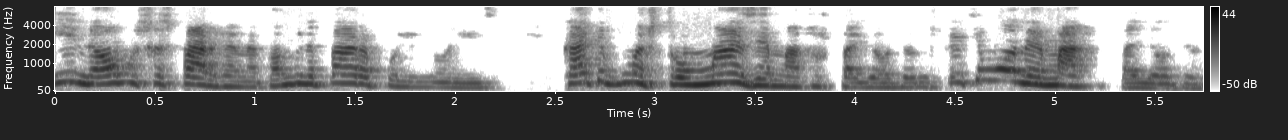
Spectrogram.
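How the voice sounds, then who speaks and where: Speaking fairly quickly, a woman uses a fairly high pitch. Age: 70s. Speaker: professor. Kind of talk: Q&A question.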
